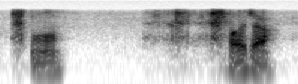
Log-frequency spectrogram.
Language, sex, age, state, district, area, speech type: Manipuri, male, 45-60, Manipur, Churachandpur, rural, conversation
